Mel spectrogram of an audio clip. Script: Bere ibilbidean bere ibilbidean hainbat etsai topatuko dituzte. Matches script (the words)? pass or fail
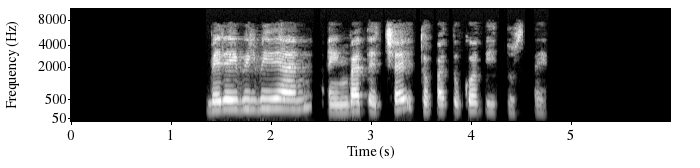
fail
